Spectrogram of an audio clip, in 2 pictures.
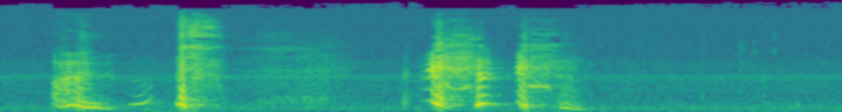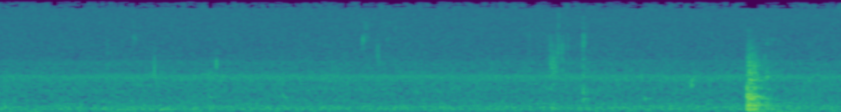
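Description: Coughing after a cough drop went down before it finished melting: two close clusters of several harsh, loud coughs, then a long quiet stretch and one more brief cough near the end.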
